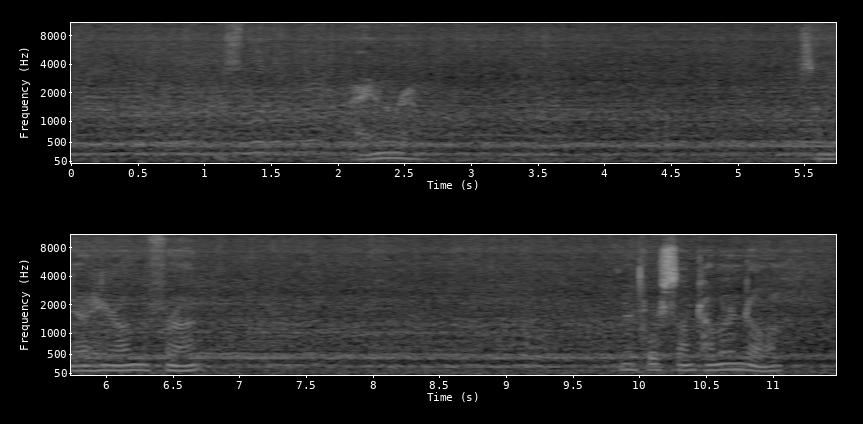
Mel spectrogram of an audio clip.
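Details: Honey bees swarming out of a hive in a garden at about one in the afternoon, after cold damp days: a continuous droning hum throughout, broken by short bursts of a man's speech at intervals.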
